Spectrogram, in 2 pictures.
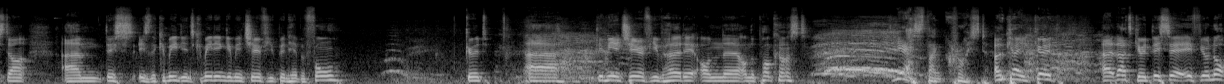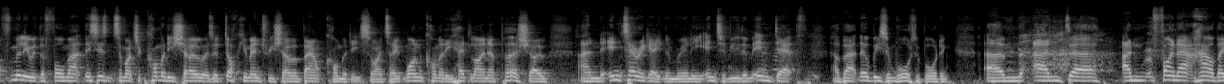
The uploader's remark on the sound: In this live show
